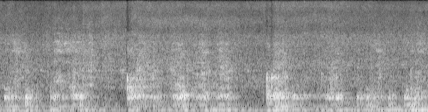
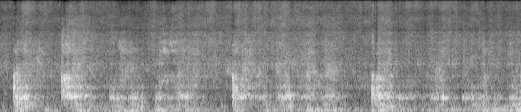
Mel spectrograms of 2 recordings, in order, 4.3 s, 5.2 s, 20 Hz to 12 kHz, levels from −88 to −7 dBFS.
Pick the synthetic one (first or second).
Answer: second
